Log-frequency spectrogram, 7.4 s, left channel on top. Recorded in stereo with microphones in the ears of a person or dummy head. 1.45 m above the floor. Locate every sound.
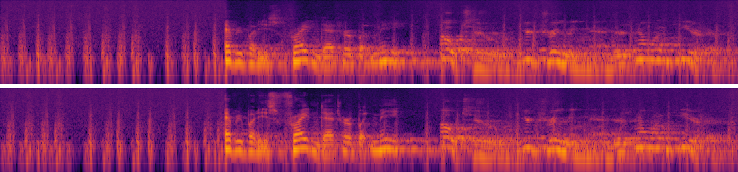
2.2 s a man speaking: 25° right (ahead or behind), 0.9 m; by 4.1 s 70° right (ahead or behind), 2.0 m
4.4 s a man speaking: 15° right (ahead or behind), 8 m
